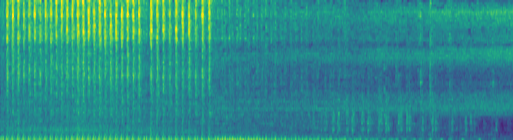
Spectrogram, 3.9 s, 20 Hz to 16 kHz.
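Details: 50-inch Cub Cadet zero turn that sat a while catches on carb cleaner and runs briefly, then the beats slow and fade out in about two seconds: fuel starvation from an unpowered fuel shut-off solenoid.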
